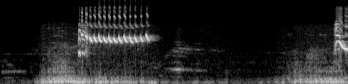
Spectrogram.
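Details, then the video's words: Greater green leafbird from Jember in a fighting bout, giving a strong ringing phrase of rapid, pulsed high notes lasting under a second, then a sharp rising whistle near the end, over low murmuring background noise. "Cucak ijo jember tarung dengan ciri khas nya"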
